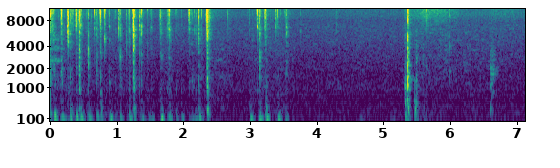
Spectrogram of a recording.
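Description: Computer keyboard typing in bursts of quick clicks, fairly faint, with brief pauses and a later isolated cluster of keystrokes, no voices.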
